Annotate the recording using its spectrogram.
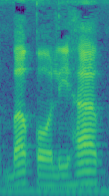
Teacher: qaf yang sukun dalam kalimah tersebut qalqalah sughra, berdetak pada qaf yang sukun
